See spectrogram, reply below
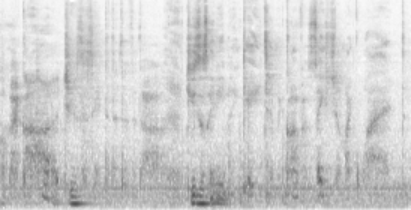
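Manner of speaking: hushed, breathy whisper. Retelling what the people around were saying, imitating people whispering. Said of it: "whispering like".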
